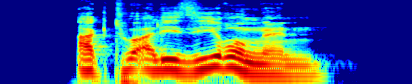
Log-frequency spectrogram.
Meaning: plural of Aktualisierung
- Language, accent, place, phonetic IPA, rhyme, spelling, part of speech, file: German, Germany, Berlin, [ˌaktualiˈziːʁʊŋən], -iːʁʊŋən, Aktualisierungen, noun, De-Aktualisierungen.ogg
